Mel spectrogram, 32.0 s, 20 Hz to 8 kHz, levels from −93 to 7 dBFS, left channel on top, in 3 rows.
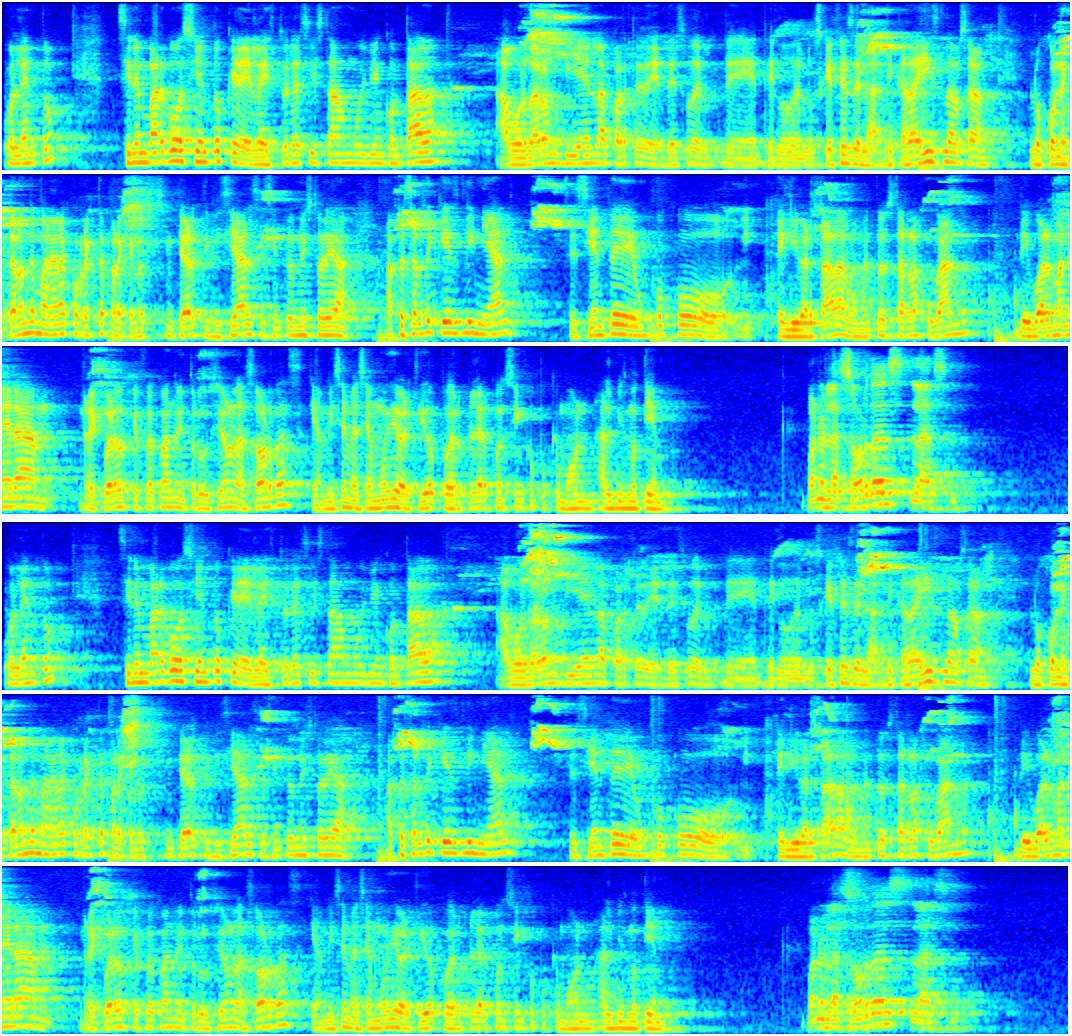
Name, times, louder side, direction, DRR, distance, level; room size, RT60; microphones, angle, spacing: voice 1, 0.0-4.4 4.9-15.8 16.3-20.4 20.8-28.1, left 2 dB, 30° left, 8 dB, 1.0 m, -22 dB
sound 1, 4.4-5.9 6.2-6.7 7.7-9.0 9.3-9.9 10.5-11.0 11.5-12.1 13.2-13.5 14.1-14.2 14.6-15.0 16.0-16.5 17.9-18.1 18.3-19.4 19.9-21.5 22.2-22.7 23.3-23.4, right 4 dB, 20° right, 2.1 m, -25 dB
Knock, 9.1-9.8 11.7-12.4 14.4-15.2 17.1-17.9 20.2-20.3 20.6-21.4, right 1 dB, 60° right, 2.1 m, -36 dB
voice 2, 29.4-30.9, left 3 dB, 85° left, 5 dB, 3.0 m, -21 dB
27.5 x 13.5 x 8.9 m, 1.5 s
head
